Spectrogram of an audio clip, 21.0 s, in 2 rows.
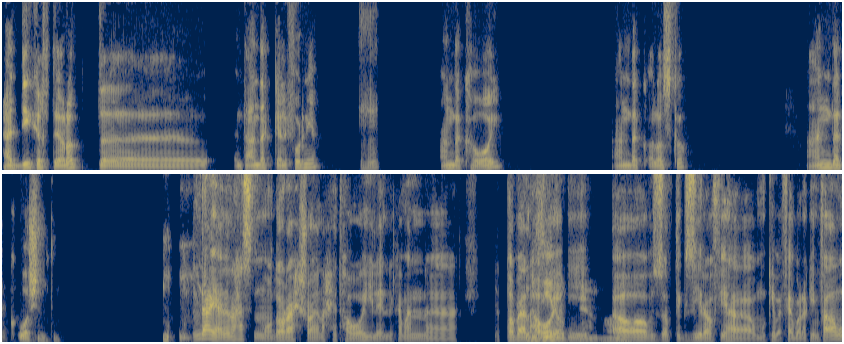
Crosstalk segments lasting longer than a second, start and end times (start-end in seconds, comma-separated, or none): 17.1-18.4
